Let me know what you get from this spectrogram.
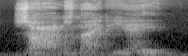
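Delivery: high, slow airy whisper; mysterious whisper. Retold or imitated. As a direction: breathe it like a heavenly voice. Voice whispers in his ear.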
